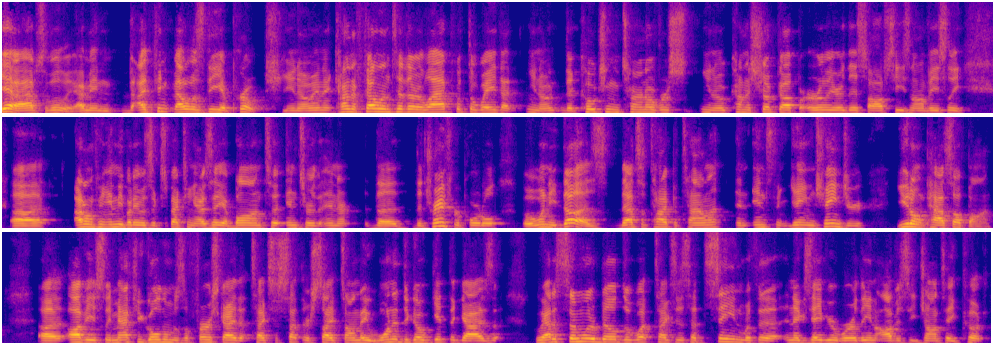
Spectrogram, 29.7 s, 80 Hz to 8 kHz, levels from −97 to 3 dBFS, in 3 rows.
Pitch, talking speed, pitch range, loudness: 165 Hz, 230 wpm, 155-180 Hz, -22 LUFS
